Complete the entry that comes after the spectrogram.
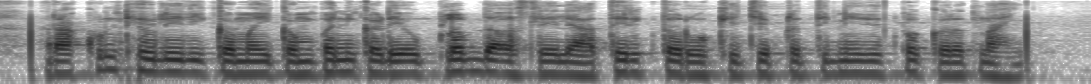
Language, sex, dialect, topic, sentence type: Marathi, male, Northern Konkan, banking, statement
